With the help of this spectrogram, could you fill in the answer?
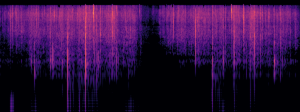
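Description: A filled, glossy coated-paper tea packet of loose-leaf tea is crinkled with the fingertips, giving dense, bright crackling and rustling with sharp crisp snaps. It comes in two bursts separated by a brief quiet pause near the middle.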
